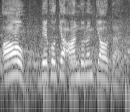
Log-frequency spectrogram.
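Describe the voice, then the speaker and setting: A man's voice: high voice, lively intonation, normal speed. Fiery young male student protester. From Aligarh, India. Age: young adult. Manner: fiery, rallying and indignant. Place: outdoor protest. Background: crowd.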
